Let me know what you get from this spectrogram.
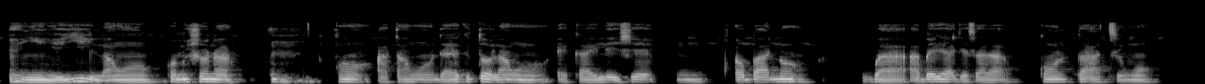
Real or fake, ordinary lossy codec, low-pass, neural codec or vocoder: real; none; 7.2 kHz; none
